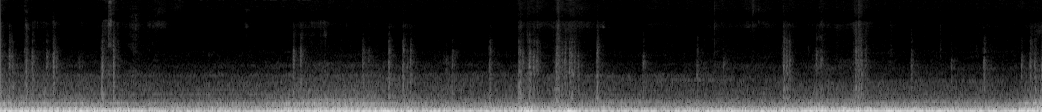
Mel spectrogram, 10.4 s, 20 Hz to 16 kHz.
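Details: BMW 330ci petrol engine with a deep, low rough idle rumble that wavers and surges unevenly for ten seconds with no steady rhythm; cause unknown.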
